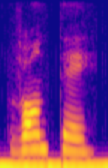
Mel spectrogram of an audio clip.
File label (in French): "vanter", French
